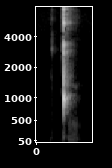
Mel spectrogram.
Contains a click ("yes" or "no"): yes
